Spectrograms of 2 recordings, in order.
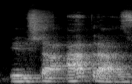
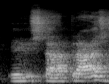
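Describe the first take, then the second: First: The first vowel of atrás is clearly heard. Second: The first vowel of atrás is dropped. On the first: The speaker calls it right. "O A tem que ser pronunciado. Eu tenho que ouvir o som" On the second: The speaker calls it wrong. "você não está falando da maneira que devia"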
